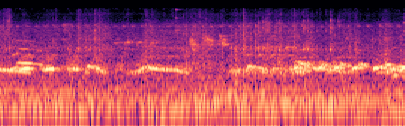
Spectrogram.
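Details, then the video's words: Zebra dove, a bird-farm bird with a big voice, giving low cooing phrases of wavering notes against a steady background hiss and hum. "นกเขาชวาเสียงใหญ่ -น้ำสวยฟังเพลินๆ"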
